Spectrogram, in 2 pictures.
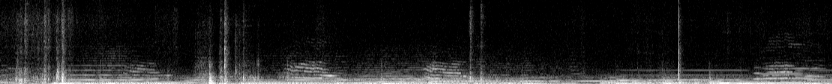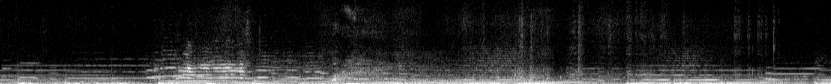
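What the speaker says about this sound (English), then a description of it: "My cat's freaking out." A house cat meows repeatedly and insistently, long drawn-out wailing calls rising and falling in pitch, some close to caterwauling, spaced across the stretch over a background of low music or game sounds.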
